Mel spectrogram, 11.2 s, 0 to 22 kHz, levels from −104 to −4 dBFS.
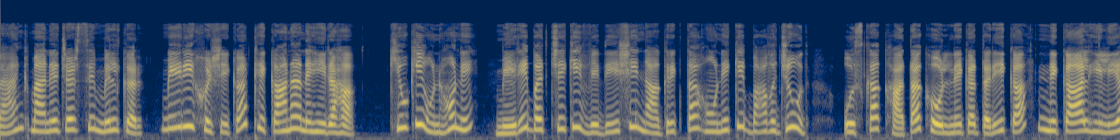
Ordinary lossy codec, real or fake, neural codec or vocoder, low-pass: none; real; none; 10.8 kHz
